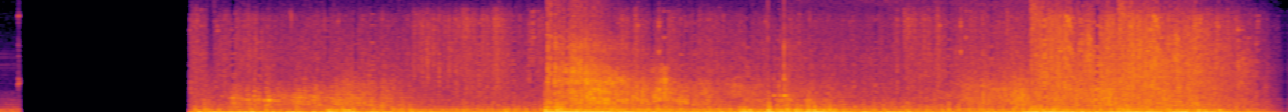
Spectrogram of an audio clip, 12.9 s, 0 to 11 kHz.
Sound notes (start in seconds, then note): 0.0 beeping; 0.2 gunfire; 9.8 gunfire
